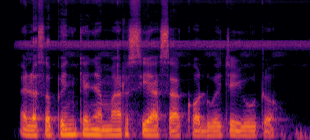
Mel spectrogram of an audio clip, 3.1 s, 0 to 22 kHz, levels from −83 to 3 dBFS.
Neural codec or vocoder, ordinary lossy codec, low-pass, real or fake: vocoder, 44.1 kHz, 128 mel bands every 512 samples, BigVGAN v2; none; none; fake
